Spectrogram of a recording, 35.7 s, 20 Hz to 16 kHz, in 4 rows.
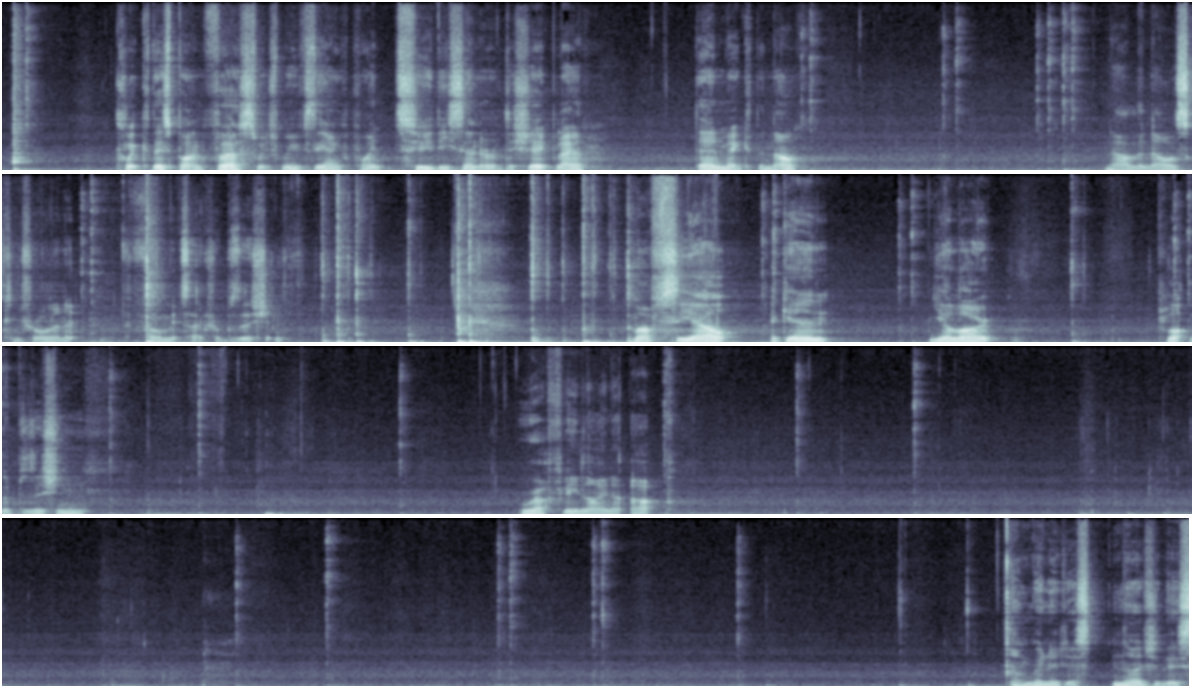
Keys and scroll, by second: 10.0 Return, 11.2-13.8 typing, 16.9 p.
